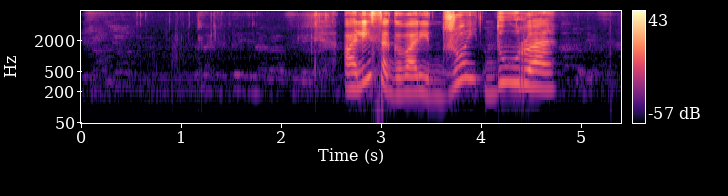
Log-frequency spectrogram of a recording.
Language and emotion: Russian, angry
